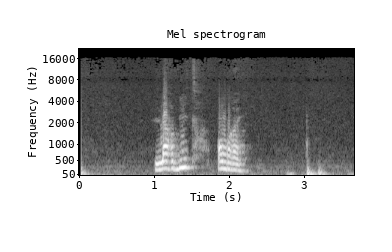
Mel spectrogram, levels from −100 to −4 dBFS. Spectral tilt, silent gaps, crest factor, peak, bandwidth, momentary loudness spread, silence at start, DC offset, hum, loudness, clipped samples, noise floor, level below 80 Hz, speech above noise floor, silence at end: -8 dB/octave; none; 16 dB; 0 dBFS; 16 kHz; 17 LU; 0.05 s; under 0.1%; none; -13 LUFS; under 0.1%; -44 dBFS; -30 dBFS; 33 dB; 0.35 s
